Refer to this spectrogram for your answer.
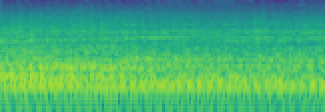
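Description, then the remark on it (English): An Orange County Sheriff helicopter drones steadily overhead, its low rotor thump pulsing in an even rhythm with a broad engine roar, fairly loud and continuous throughout with no one speaking. “That is the sheriff helicopter”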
